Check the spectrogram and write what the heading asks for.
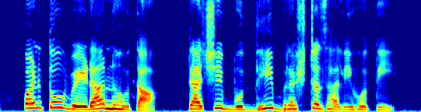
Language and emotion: Marathi, neutral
